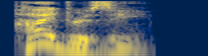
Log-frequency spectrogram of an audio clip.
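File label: "hydrazine", British English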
